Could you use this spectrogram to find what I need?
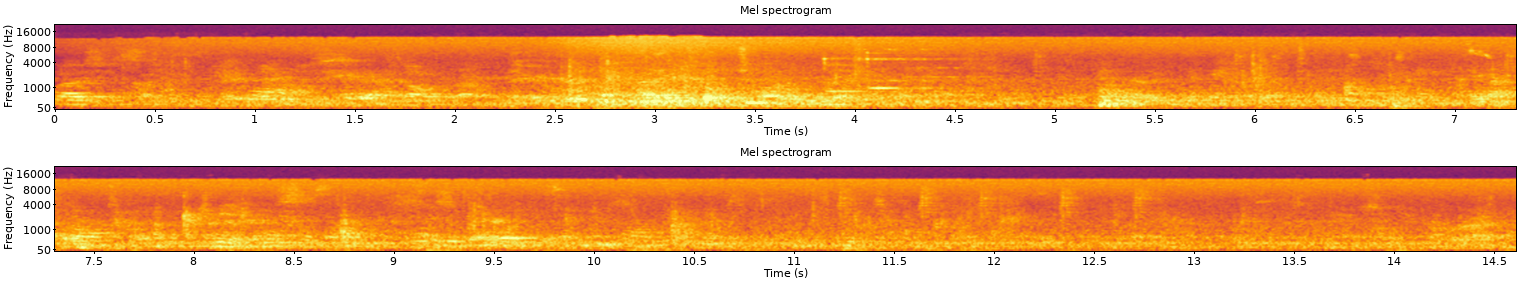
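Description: Men and women chat quietly at a distance in a large echoing room.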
